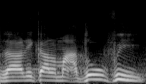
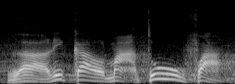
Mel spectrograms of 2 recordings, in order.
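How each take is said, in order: First: The last word ends with an 'i' vowel. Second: The last word ends with an 'a' vowel. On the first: The word is read as a possessive. The speaker calls it wrong. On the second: The word is the object of the verb. The speaker calls it right. "tuh cara bacanya"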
